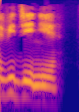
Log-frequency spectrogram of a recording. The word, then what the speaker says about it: видения: И, конечно, немного с моей подачи, но она в первую очередь затеяла разбор и изучение довольно мутного по описаниям заклинания видения, с ударением на первом слоге.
